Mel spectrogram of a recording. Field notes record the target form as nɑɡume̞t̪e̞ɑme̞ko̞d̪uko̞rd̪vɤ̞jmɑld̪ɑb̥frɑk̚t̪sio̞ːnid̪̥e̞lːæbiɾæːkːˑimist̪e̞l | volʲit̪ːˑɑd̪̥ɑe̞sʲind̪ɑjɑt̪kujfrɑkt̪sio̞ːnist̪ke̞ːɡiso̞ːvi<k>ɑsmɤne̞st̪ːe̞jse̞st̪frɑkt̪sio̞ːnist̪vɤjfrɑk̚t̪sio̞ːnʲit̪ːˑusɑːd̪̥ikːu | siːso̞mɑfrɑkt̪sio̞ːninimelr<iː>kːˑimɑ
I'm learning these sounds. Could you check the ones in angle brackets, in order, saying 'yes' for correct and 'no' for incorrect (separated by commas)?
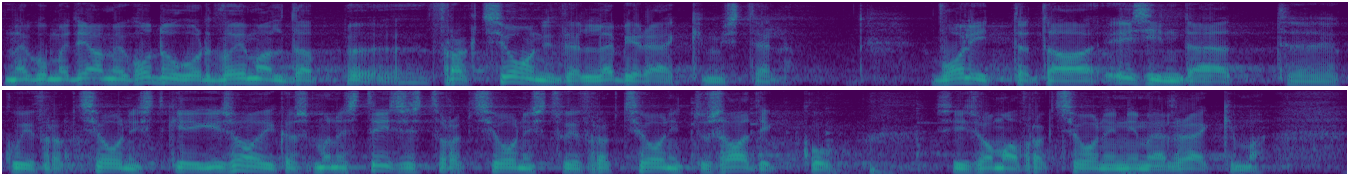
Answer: yes, no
